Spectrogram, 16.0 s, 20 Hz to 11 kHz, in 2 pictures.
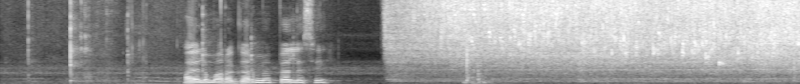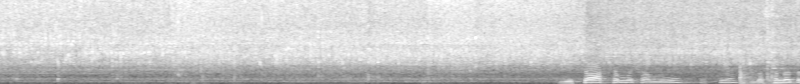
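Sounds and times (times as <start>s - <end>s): paste sizzling in hot oil: 3.8s - 16.0s.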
